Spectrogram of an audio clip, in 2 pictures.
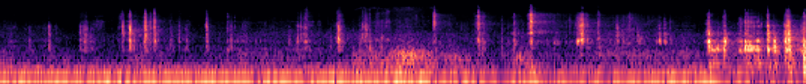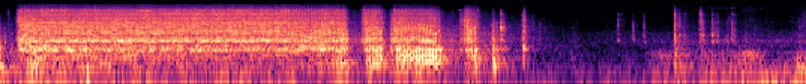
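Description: A cordless power tool spins a bolt through a long socket extension. It runs at a steady pitch for about three seconds from around halfway, then stops. Before it come light clicks and clatter of hand tools on metal and plastic.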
